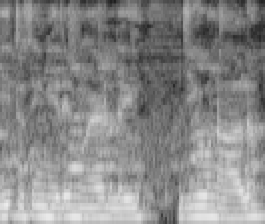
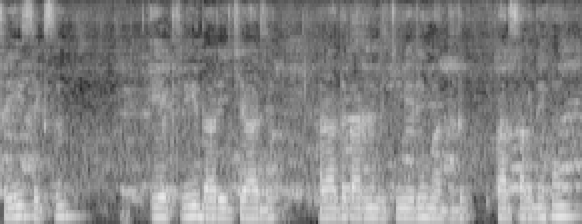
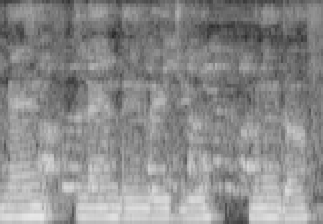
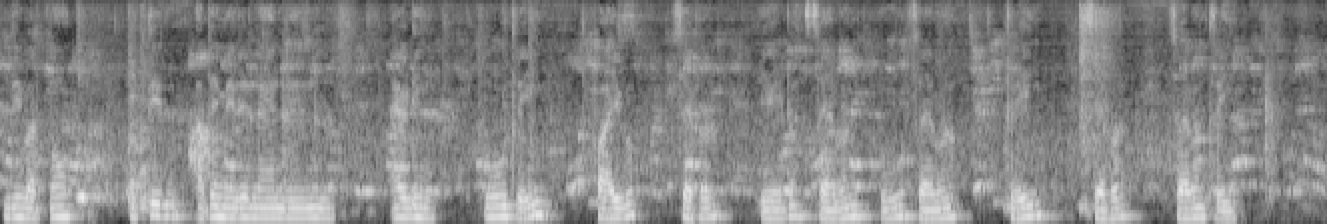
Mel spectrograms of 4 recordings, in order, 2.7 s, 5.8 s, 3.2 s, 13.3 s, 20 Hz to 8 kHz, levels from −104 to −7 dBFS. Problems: constant background noise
